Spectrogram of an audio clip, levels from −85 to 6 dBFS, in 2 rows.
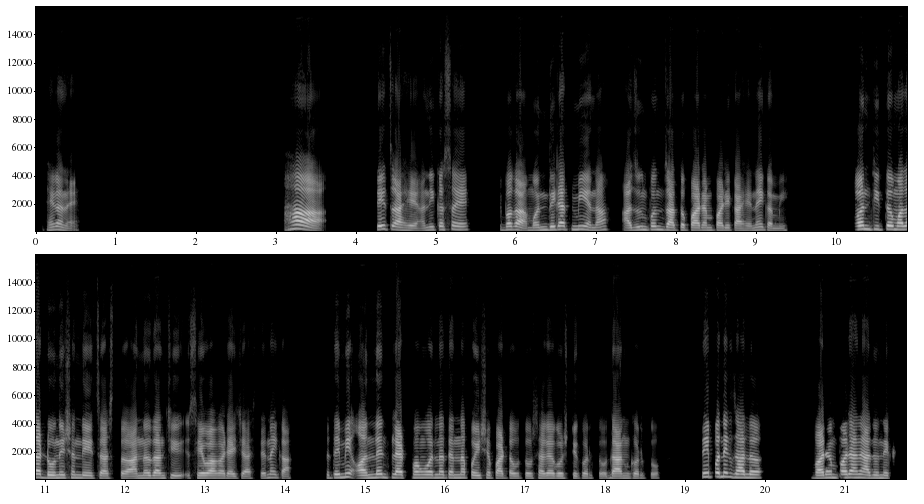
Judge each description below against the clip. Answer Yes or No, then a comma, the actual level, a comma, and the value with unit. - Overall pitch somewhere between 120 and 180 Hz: No, high, 190 Hz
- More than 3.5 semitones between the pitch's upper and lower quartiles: Yes, average, 4.2 semitones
